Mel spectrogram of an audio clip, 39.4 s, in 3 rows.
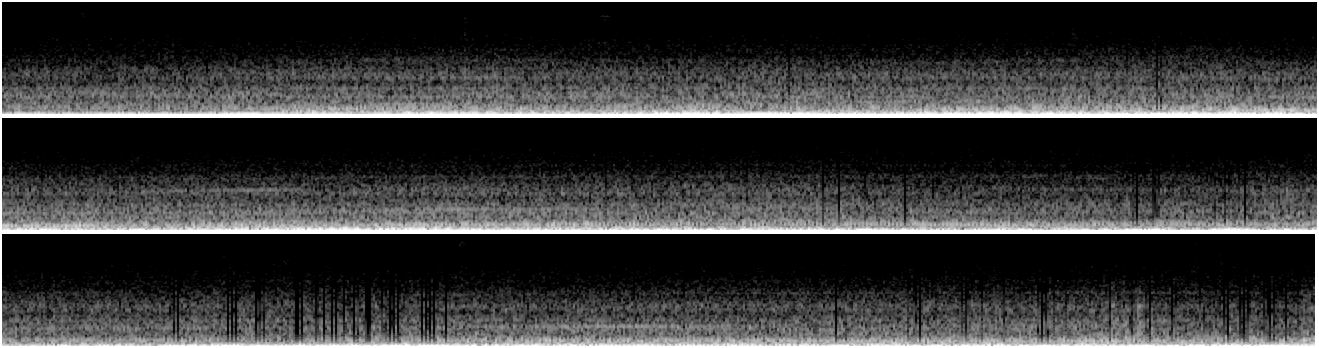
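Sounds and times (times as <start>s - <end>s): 
bus ride noise: 0.0s - 39.4s.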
